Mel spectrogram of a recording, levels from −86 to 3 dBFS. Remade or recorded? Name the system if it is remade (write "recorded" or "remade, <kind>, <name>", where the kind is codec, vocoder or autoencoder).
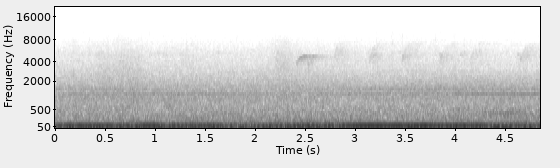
recorded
